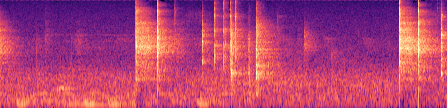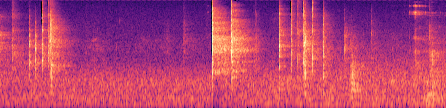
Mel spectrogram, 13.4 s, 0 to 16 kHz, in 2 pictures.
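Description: Click-type torque wrench set to 80 Nm tightening the main bearing cap bolts of an engine block. There are three rounds of clicks about four seconds apart, each a sharp loud click followed by several lighter ratchet clicks.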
